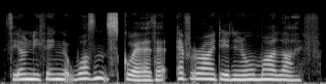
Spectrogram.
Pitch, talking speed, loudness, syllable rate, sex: 230 Hz, 275 wpm, -14 LUFS, 5.7 syllables/s, female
